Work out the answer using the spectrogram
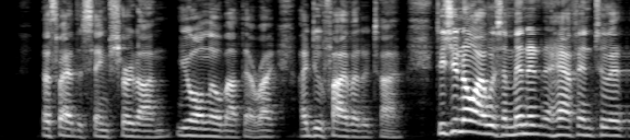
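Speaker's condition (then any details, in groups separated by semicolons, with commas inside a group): No condition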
